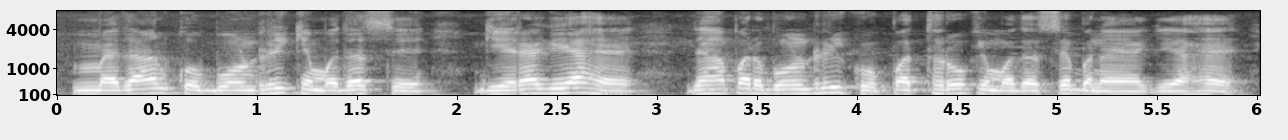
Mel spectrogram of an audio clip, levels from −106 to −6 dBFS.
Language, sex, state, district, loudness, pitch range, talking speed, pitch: Hindi, male, Jharkhand, Palamu, -12 LUFS, 120-150 Hz, 200 wpm, 135 Hz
